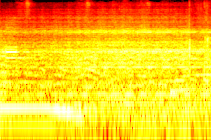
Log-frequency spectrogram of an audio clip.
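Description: A rock band's last chord ringing out through the amplifiers, electric guitars and bass held. The low bass note fades out under a second in, while a high steady tone keeps ringing.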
